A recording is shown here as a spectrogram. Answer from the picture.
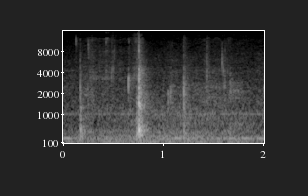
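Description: A knife cutting set gelatin into squares in its dish, with a few light clicks and taps against the container, the loudest about three quarters of a second in.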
